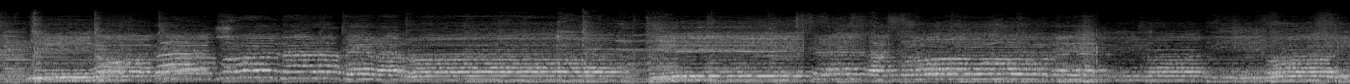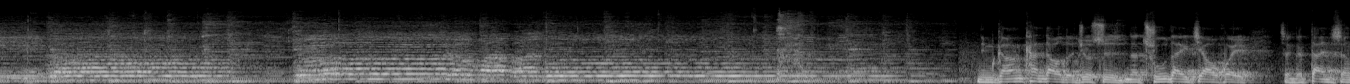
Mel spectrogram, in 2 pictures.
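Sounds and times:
person singing chant-like melody: 0.0s - 22.7s.

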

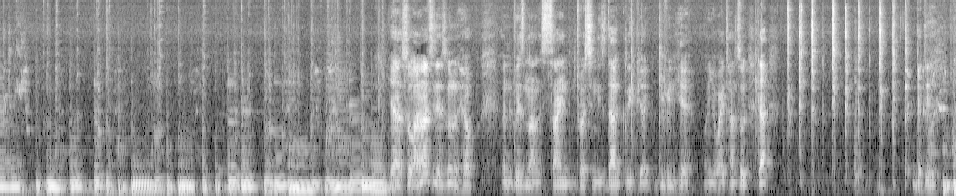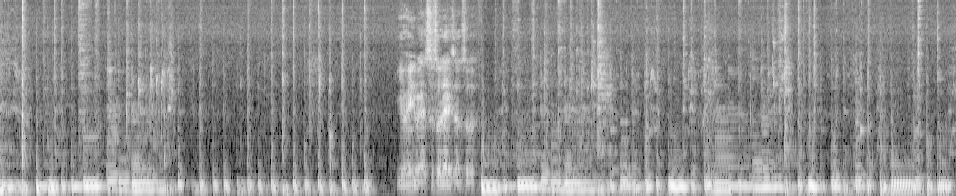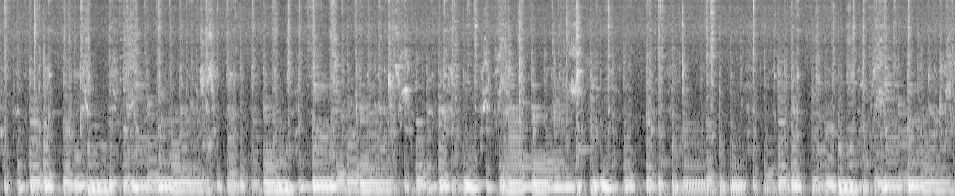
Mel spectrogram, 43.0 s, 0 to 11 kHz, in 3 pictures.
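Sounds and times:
fingerstyle electric bass line: 0.0s - 6.1s, 12.9s - 20.0s, 21.5s - 43.0s.

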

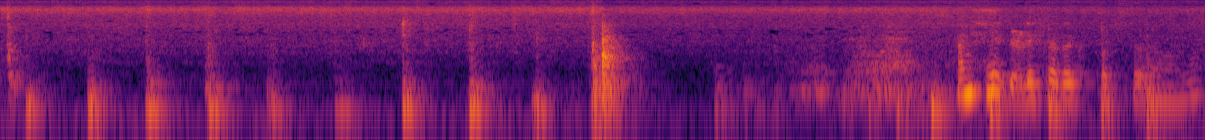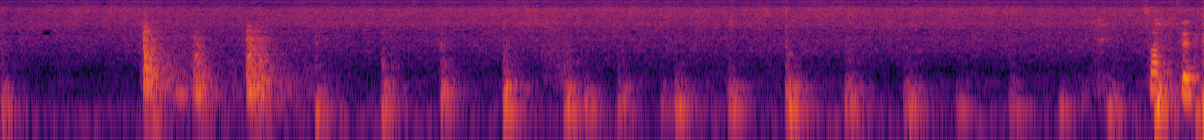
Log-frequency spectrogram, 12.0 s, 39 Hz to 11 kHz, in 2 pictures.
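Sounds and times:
hands patting dough: 0.0s - 3.0s, 4.7s - 12.0s.

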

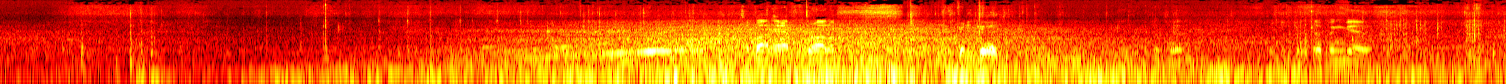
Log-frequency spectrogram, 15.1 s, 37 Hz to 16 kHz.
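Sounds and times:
tyre and road rumble: 0.6s - 15.0s.

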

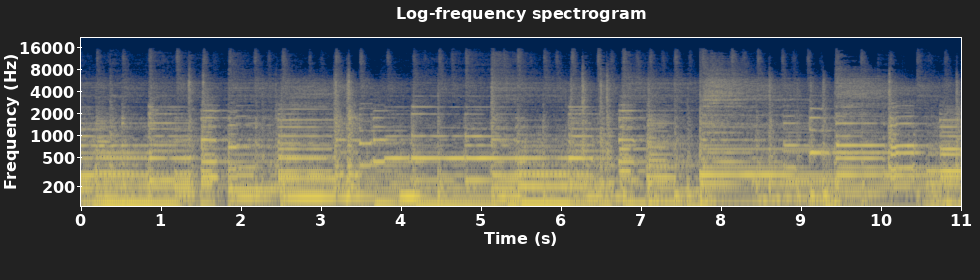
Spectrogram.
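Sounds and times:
drum hits: 0.0s - 11.0s
electric guitar: 0.0s - 11.0s
jazz fusion band playing: 0.0s - 11.0s
steady bass line: 0.0s - 11.0s.

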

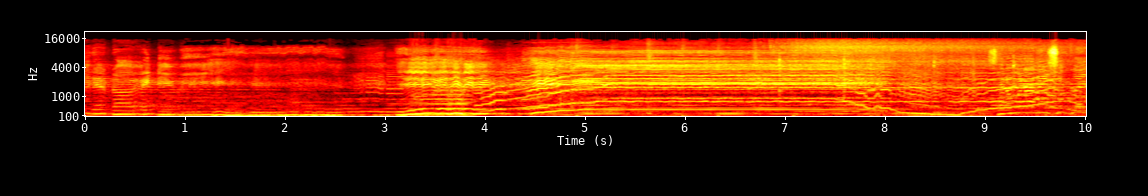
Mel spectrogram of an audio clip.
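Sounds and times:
sliding lead melody: 0.0s - 10.0s
low drum thumps: 4.8s - 9.8s.

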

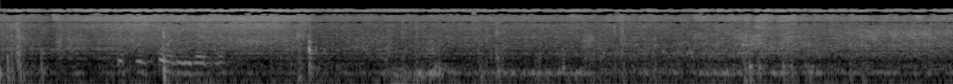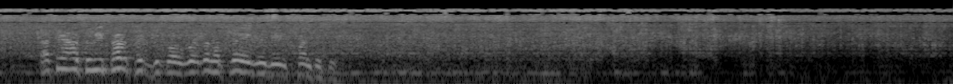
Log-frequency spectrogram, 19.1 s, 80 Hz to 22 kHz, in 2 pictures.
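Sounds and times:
hose water running into bucket: 0.0s - 19.0s.

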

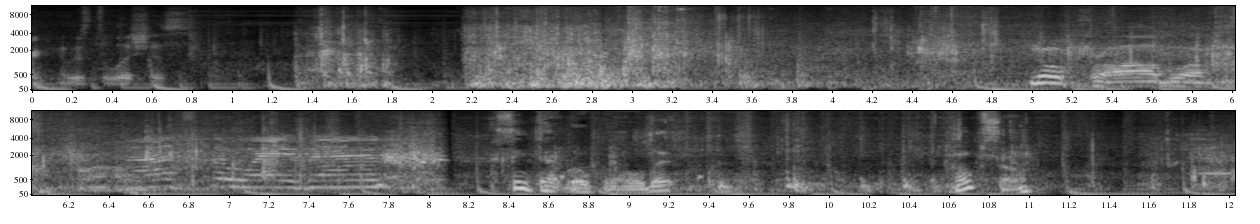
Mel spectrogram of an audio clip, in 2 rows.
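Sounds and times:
plastic kayak scraping and knocking: 8.7s - 11.8s.

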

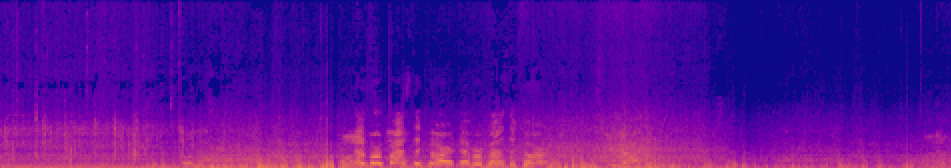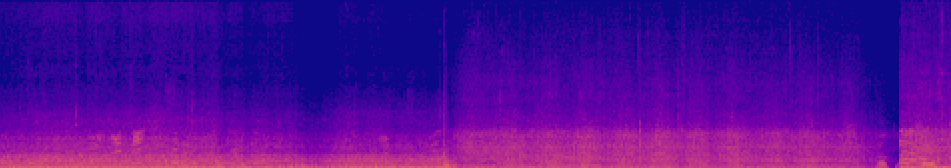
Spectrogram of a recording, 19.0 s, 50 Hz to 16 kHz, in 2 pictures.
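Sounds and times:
vehicle rumble: 0.0s - 19.0s
wind buffeting microphone: 1.4s - 19.0s.

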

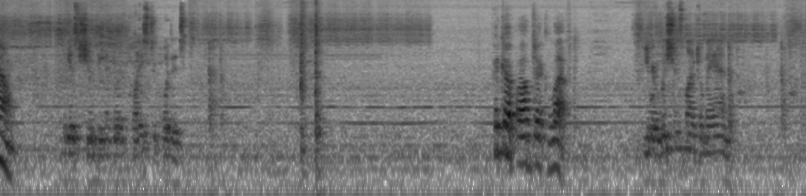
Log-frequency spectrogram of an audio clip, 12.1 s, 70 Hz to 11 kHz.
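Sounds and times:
servos whirring with high whine: 0.0s - 12.0s.

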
